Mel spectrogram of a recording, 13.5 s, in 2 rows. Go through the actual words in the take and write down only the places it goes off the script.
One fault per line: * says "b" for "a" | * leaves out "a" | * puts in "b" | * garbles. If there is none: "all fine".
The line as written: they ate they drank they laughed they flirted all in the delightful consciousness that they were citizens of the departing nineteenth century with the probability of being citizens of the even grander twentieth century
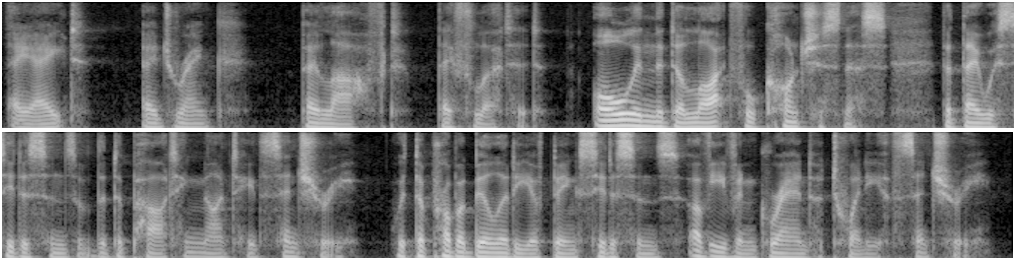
* leaves out "the"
